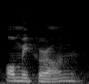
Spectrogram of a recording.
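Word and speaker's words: όμικρον: This one is almost exact. Omicron in Greek is Omicron.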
